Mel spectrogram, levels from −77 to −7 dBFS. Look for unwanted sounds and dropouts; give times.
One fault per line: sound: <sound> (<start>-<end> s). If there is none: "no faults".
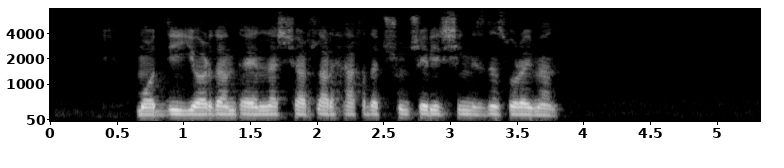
no faults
